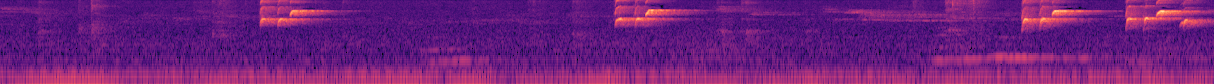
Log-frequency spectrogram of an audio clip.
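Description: A young caged hybrid finch calling in short, sharp chirps. It gives single chirps about a second and three seconds in, then a quicker run of several notes near the end.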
